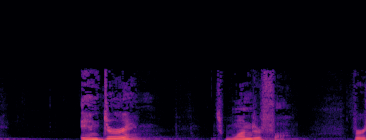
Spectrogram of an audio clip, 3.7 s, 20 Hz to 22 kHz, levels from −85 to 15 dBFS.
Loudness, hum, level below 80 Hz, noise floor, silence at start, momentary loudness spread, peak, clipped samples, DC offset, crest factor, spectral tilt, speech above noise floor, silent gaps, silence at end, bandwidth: -26 LUFS; none; -64 dBFS; -68 dBFS; 0.8 s; 18 LU; -10 dBFS; under 0.1%; under 0.1%; 20 dB; -5.5 dB/octave; 43 dB; none; 0 s; 11.5 kHz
